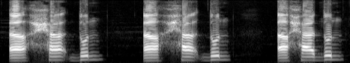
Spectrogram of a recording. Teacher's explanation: اس میں آپ نے ح کا خیال کرنا ہے، ح کی جگہ پہ ہا نہیں پڑھنا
